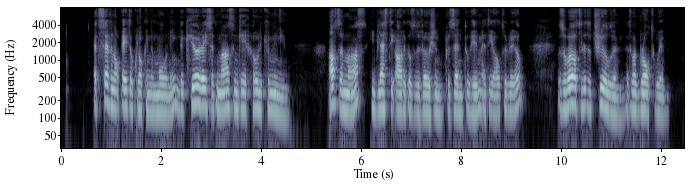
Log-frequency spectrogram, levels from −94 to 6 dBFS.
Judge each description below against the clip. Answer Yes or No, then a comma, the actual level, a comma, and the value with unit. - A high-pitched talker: No, low, 135 Hz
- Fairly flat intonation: Yes, narrow, 2.3 semitones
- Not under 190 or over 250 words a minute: Yes, average, 200 wpm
